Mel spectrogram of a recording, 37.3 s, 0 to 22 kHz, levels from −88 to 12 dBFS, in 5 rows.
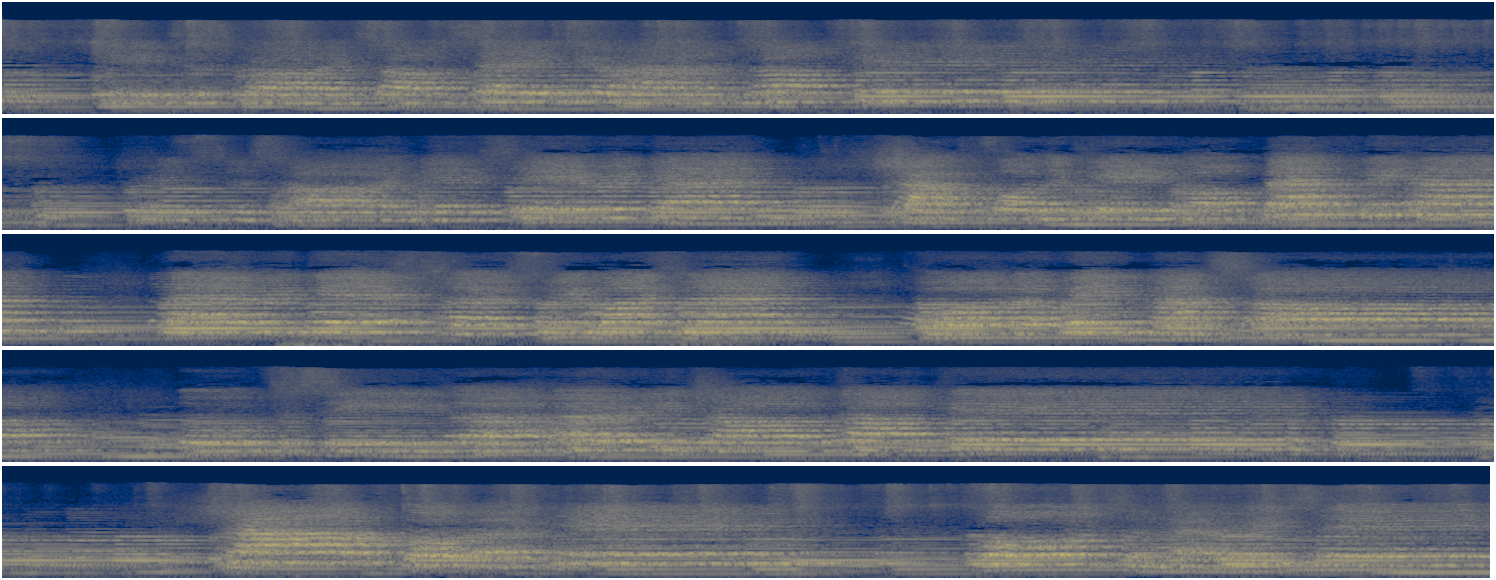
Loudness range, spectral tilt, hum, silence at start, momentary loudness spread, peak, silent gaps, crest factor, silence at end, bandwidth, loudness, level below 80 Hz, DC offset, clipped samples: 7 LU; -3.5 dB/octave; none; 0 s; 11 LU; -2 dBFS; none; 20 dB; 0 s; 13 kHz; -23 LUFS; -62 dBFS; under 0.1%; under 0.1%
